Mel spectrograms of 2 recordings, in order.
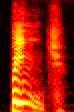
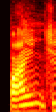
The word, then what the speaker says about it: pinch: ये देखो PINCH, आई है, आई के इधर व्यंजन, आई के इधर व्यंजन, तो आई का उच्चारण ई हो जाएगा, पिंच, पाइंच नहीं, पिंच, ठीक है, क्लियर है।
